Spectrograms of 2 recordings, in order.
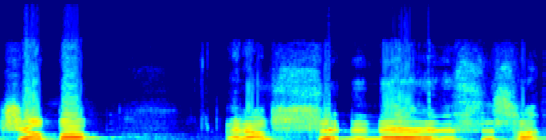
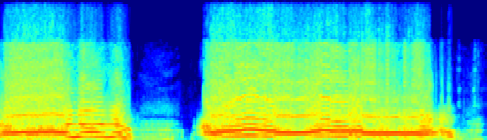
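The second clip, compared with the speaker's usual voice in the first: very high, loud screaming; pained scream; 9 dB louder, much slower than usual. Retold or imitated. Man stung by bees, shrieking in pain. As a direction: shriek as the stings hit.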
